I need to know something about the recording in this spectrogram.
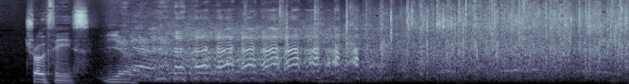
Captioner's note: laughs; laughter, applause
